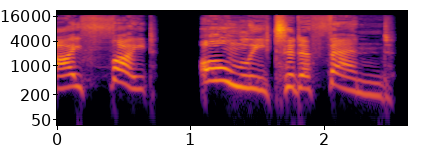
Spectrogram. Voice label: Voice variable chant; hiina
